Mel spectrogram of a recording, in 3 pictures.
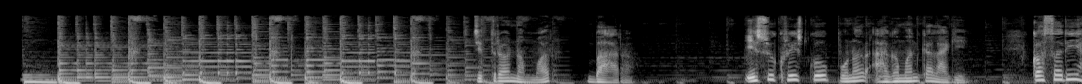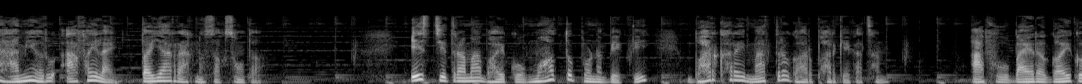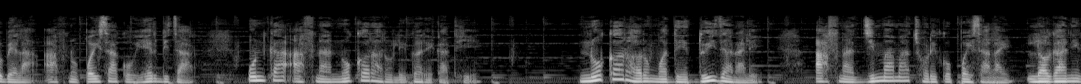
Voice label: jesus teacher and healer nepali

